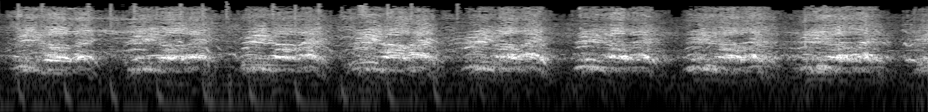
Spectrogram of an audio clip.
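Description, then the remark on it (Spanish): Hundreds of people shout in unison in the street outside the offices of Novak Djokovic's lawyers, where police stand at the door. They chant a short phrase over and over in a steady, loud rhythm, about seven times, with voices rising and falling together. “En las oficinas de sus abogados, con la policía en la puerta y con cientos de personas gritando esto en la calle.”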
